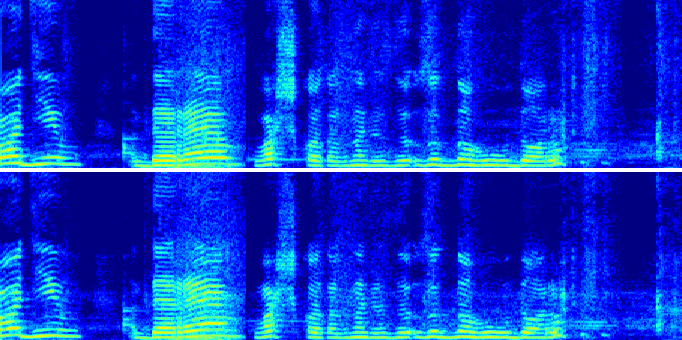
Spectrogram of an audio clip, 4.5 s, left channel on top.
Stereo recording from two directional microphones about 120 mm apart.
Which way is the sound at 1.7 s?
30° left (ahead or behind).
